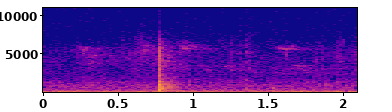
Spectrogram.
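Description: A cup of coffee set down on a hard surface: a single sharp knock about three quarters of a second in, over a faint steady background.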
